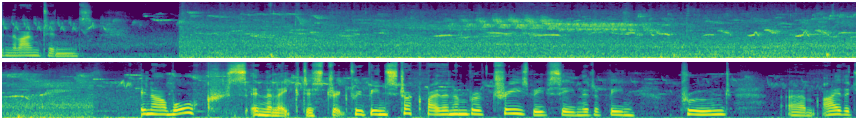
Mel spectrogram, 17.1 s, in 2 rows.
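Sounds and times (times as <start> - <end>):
songbirds singing: 0.0 - 17.0
steady rushing noise: 1.7 - 11.5.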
